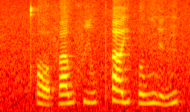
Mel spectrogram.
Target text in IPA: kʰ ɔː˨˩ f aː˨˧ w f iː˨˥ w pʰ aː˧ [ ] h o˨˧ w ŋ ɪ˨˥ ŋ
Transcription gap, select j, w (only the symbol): j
